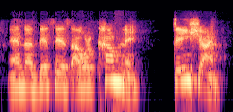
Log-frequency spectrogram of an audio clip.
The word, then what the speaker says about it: ZNShine: Coating technology, and this is our company, Zenshine. Pronounced in Chinese is Zhenxin, Zhenxin, Zenshine.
